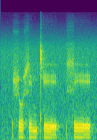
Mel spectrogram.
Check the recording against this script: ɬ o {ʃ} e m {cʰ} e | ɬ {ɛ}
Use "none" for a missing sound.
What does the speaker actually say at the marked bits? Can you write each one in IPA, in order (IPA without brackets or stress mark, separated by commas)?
ɬ, cʰ, e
